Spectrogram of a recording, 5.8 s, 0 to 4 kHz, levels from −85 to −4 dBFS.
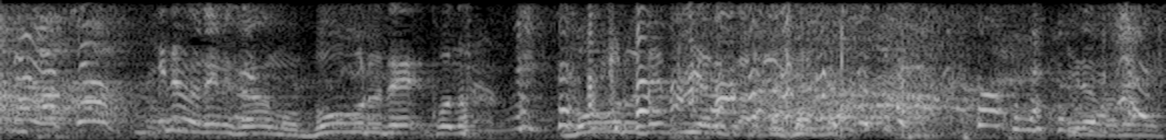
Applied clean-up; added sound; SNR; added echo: none; none; none; none.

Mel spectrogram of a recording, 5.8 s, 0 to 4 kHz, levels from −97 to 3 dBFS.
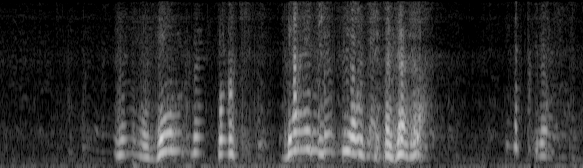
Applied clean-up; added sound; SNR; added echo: neural mask model DeepFilterNet 3.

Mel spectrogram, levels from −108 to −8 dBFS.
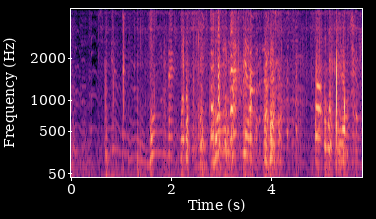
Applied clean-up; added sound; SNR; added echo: neural mask model RNNoise.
